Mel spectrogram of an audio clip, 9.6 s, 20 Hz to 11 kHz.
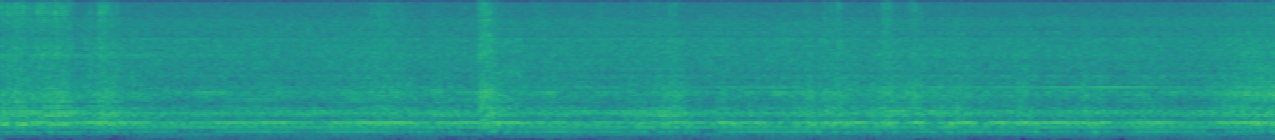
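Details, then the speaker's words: Grizzly G0634XP planer jointer, a few months old and lightly used: steady motor hum with a warbling tone and faint scraping whir, plus residue on the guard; owner suspects a bearing; belts and chains were checked and found fine. "now when we turn it on it's making a weird noise coming coming from right here and on the guard there's this residue it's coming off that I think it's it's got something I think it's got something to do with a bearing I'm not too sure"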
